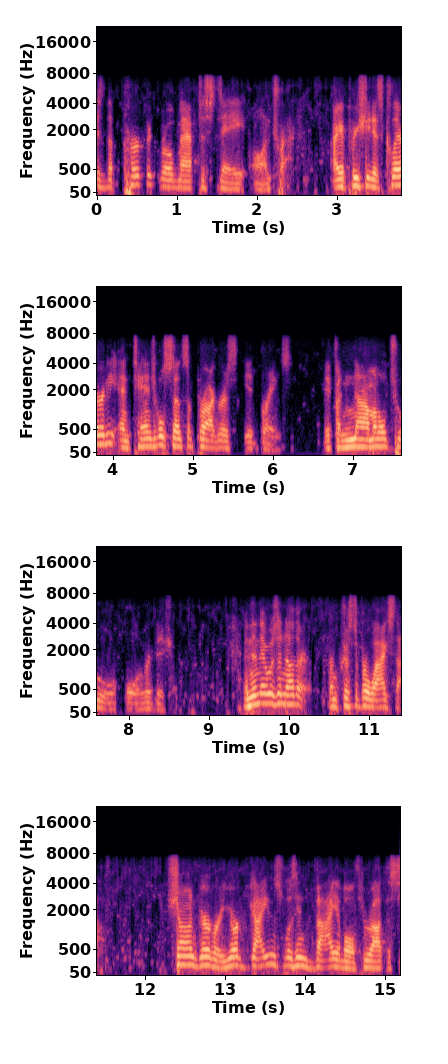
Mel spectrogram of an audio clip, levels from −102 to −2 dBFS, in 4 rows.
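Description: From start to finish the speech carries overdone noise removal: a suppressor set too hard has pulled individual frequency bands down to nothing wherever they sat near its noise estimate, taking quiet speech detail with them. The background falls to near silence sprinkled with twinkling specks. A spectrogram shows isolated bright dots scattered across a dark floor.

Running through the whole clip too is the AMR wideband (HD Voice) codec, and the heavy roughness and rasp suggest its lowest rate, around 6.6 kbit/s. The model-coded band tops out at 6.4 kHz, with synthetic noise filling the region above, and nothing survives beyond 7.1 kHz, a hard ceiling on the spectrogram.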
